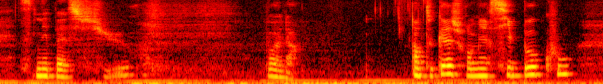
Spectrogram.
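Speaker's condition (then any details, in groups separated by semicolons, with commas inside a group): No condition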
